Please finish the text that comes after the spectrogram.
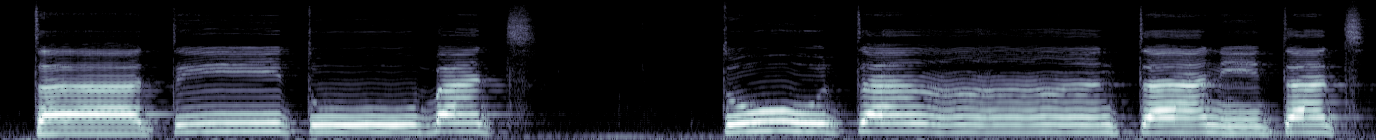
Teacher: Ta ini huruf hamas. Nah, dia keluar angin.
